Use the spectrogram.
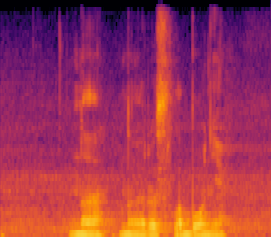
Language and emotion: Russian, neutral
